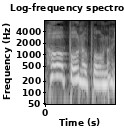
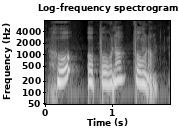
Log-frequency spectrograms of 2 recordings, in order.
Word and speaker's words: Ho'oponopono: Ho'oponopono ist das. – Darf ich das nicht mehr wissen? – Ho'oponopono.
